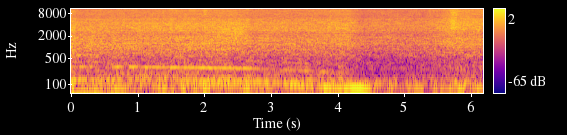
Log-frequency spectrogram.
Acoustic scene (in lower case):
bus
